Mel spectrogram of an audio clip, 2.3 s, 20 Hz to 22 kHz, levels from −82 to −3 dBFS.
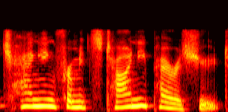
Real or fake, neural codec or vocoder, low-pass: real; none; 7.2 kHz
